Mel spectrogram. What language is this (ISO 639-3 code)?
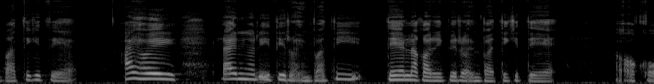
siw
